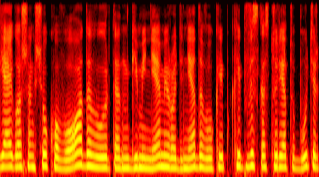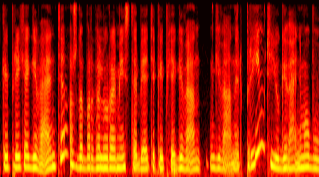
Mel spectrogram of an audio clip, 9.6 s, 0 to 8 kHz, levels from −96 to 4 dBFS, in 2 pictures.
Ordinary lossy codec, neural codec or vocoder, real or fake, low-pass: Opus, 64 kbps; none; real; 7.2 kHz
